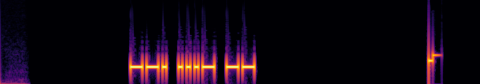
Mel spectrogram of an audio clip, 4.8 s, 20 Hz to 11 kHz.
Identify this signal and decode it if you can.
Morse code, heard as a keyed tone, about 32 wpm, 700 Hz. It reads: GVM
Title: USA Call Sign Postfixes - 3 Letters 30wpm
